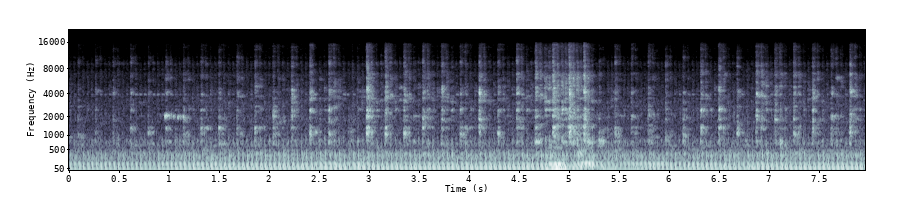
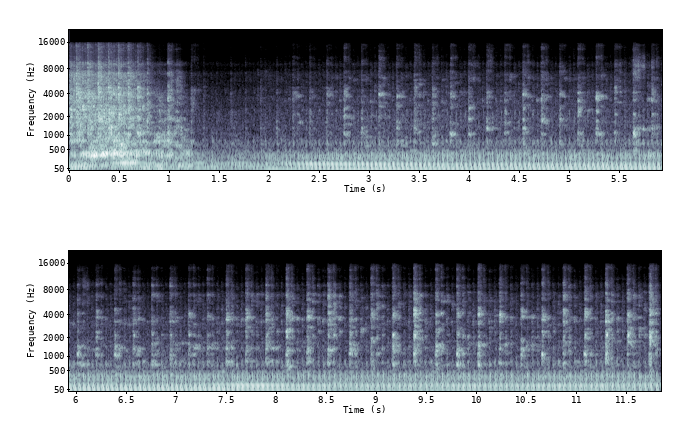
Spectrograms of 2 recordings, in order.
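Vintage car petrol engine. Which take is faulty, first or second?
second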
